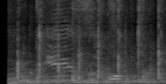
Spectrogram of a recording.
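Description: Crowd clapping together in a steady rhythm, about four claps a second, with voices and shouts from the audience mixed in.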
